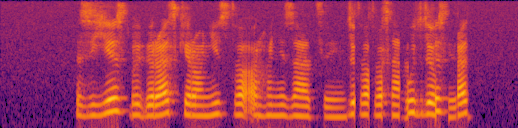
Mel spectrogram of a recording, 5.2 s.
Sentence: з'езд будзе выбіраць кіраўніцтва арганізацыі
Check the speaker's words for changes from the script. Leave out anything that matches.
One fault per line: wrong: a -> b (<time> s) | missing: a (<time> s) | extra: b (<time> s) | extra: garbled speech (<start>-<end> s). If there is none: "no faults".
missing: будзе (1.3 s)
extra: garbled speech (3.5-4.7 s)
